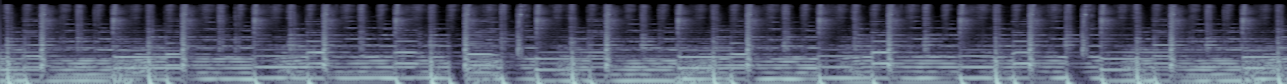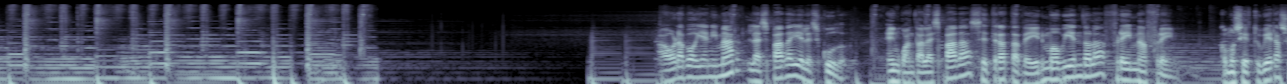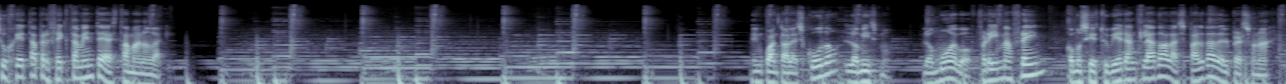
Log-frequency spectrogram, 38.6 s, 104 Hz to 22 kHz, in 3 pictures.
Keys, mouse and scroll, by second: 0.5 right click, 0.6 click, 0.6 middle click, 0.8 click, 0.8 middle click, 1.4 click, 1.9 alt+click, 2.0 Return, 2.2 click, 2.3 Delete, 2.4 ctrl+d, 2.5 right click, 2.5 click, 2.7 click, 3.0 right click, 3.4 right click, 3.5 click, 3.9 click, 4.0 click, 4.5 right click, 4.6 click, 5.0 click, 5.2 right click, 5.4 click, 5.6 right click, 5.8 click, 6.2 right click, 6.2 click, 6.4 right click, 6.6 double click, 6.8 middle click, 7.0 right click, 7.3 double right click, 7.6 click, 7.6 right click, 8.0 right click, 8.0 click, 8.2 right click, 8.3 click, 8.4 right click, 8.6 click, 8.7 right click, 9.0 middle click, 9.1 middle click, 9.4 s, 9.6 click, 10.3 click, 10.4 click, 10.8 click, 10.9 Return, 11.2 ctrl+d, 12.0 scroll down 1, 12.2 scroll up 1, 12.2 b, 12.4 right click, 12.5 click, 12.6 right click, 12.8 right click, 12.9 click, 13.3 click, 13.7 click, 13.9 right click, 14.4 click, 14.6 right click, 14.7 click, 14.7 s, 14.7 click, 15.0 Return, 15.2 ctrl+d, 15.2 b, 15.3 right click, 15.3 double click, 15.4 click, 15.5 right click, 16.7 scroll down 1, 16.8 middle click, 17.2 click, 17.4 scroll up 1, 17.5 right click, 17.6 click, 17.6 double right click, 18.9 click, 19.0 0, 19.3 click, 28.3 click, 28.4 s, 28.4 click, 28.6 ctrl+click, 29.1 Return, 29.2 middle click, 29.3 click, 29.7 Return, 30.0 middle click, 30.4 click, 30.7 Return, 31.0 ctrl+d, 31.0 click, 31.6 ctrl+d, 31.8 click, 33.0 click.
